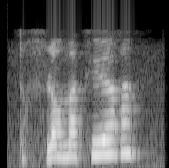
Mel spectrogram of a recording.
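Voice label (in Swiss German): "flammekuacha", Alsatian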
